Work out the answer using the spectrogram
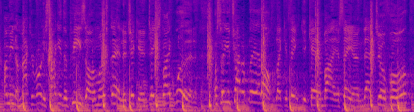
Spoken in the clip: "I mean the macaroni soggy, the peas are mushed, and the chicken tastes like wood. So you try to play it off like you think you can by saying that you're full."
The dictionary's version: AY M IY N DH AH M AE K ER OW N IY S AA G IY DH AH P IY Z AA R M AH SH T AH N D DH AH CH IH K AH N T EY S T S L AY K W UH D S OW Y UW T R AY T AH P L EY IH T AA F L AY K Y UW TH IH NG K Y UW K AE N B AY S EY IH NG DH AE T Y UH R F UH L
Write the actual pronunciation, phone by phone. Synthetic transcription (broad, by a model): AY M IY N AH M AE K ER OW N IY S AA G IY DH AH P IY Z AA L M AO S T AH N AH CH IH K AH N T EY S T L AY K W UH D S OW Y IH T R AY T AH P L EY IH T AA F L AY K Y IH TH IH NG K Y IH K AE N B AY S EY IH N DH AE T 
